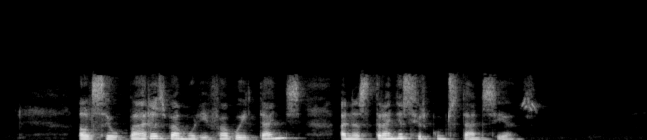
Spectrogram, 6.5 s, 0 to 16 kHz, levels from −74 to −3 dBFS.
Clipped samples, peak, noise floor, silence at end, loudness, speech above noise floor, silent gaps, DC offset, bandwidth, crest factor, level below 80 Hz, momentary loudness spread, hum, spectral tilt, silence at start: under 0.1%; -2 dBFS; -70 dBFS; 1.15 s; -18 LUFS; 53 dB; none; under 0.1%; 7.8 kHz; 18 dB; -58 dBFS; 12 LU; none; -6 dB/octave; 0.8 s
